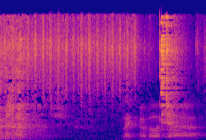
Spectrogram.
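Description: Salt shaken from a small plastic container into a stone mortar, with light clinks of container on stone, strongest in the first half second.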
